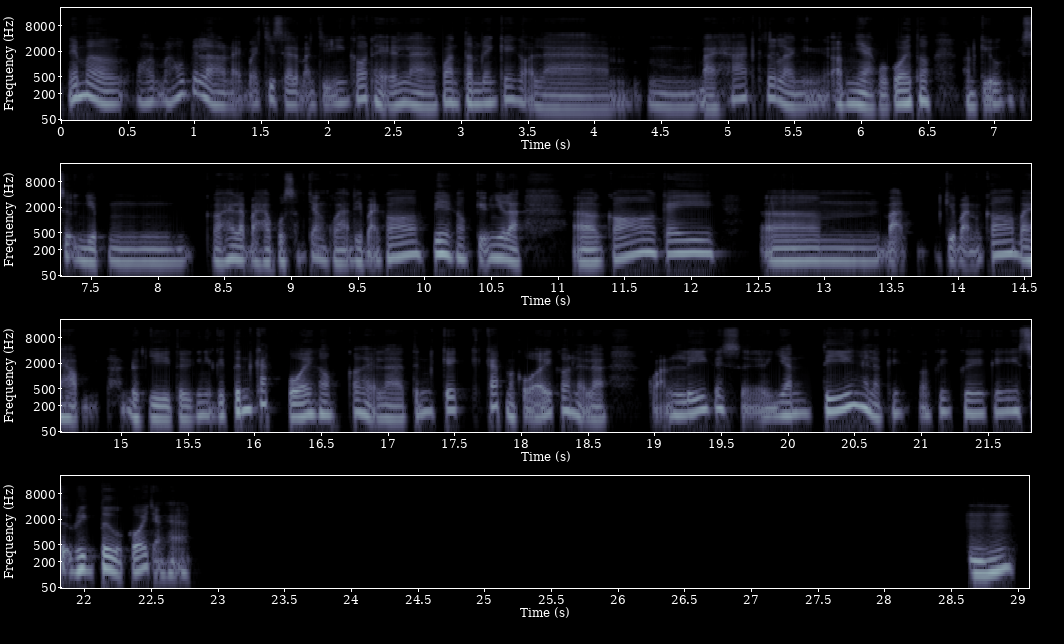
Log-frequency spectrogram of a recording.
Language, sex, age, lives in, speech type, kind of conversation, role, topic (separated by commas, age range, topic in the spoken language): Vietnamese, male, 25-29, Vietnam, conversation, podcast, host, Nghệ sĩ nào có ảnh hưởng lớn nhất đến bạn?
